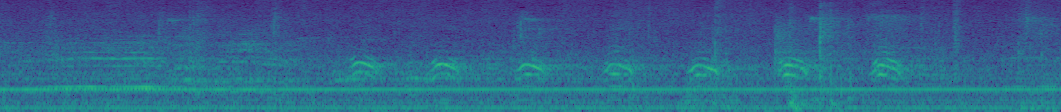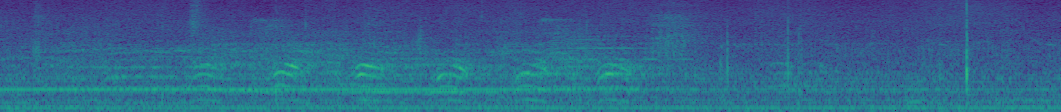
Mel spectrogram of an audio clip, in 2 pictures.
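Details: Female Pallas's cat in Saitama Children's Zoo, angered when a male tried to mate with her: bursts of short, arched, tonal yelps about two per second, pausing midway, over a steady low hum.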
